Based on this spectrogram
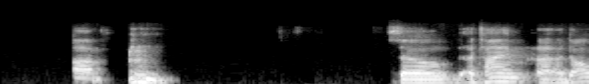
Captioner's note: cough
